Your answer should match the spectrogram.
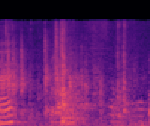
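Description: Hotel room door being pushed open, with clicks and handling noise and a brief murmur of voice at the start.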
